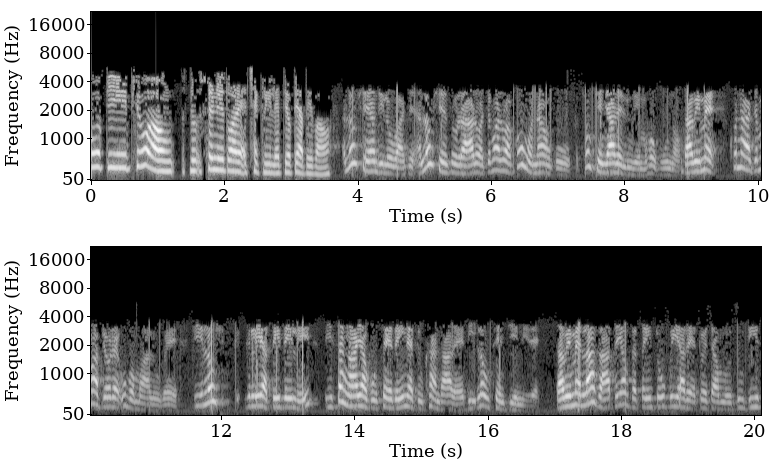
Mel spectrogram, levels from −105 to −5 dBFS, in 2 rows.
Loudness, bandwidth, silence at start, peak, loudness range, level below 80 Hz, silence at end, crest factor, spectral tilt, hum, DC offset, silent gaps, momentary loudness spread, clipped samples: -22 LUFS; 5.2 kHz; 0 s; 0 dBFS; 10 LU; -72 dBFS; 0.05 s; 24 dB; -1.5 dB/octave; none; under 0.1%; none; 18 LU; under 0.1%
